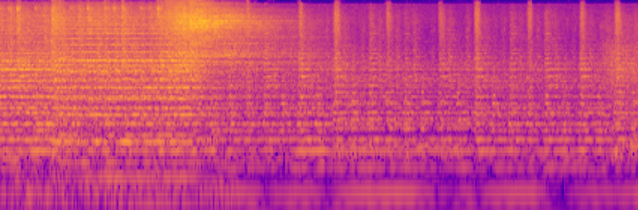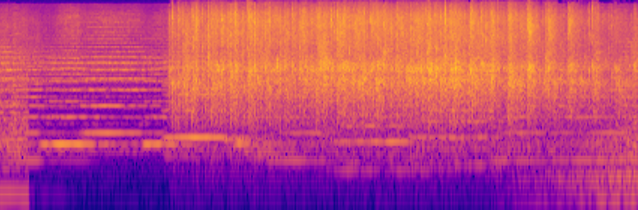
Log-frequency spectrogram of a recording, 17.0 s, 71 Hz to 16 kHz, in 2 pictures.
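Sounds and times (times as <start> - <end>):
music with long held notes: 0.0 - 17.0
audience applause: 10.7 - 17.0.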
